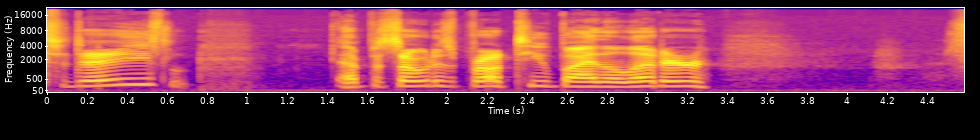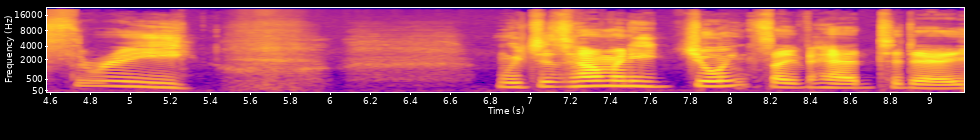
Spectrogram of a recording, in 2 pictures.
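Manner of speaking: very high-pitched, puppet-style voice. Retelling a sketch where Kermit and Big Bird smoke a bong, doing Kermit the Frog's voice. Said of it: "haven't heard his Kermit the Frog yet".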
